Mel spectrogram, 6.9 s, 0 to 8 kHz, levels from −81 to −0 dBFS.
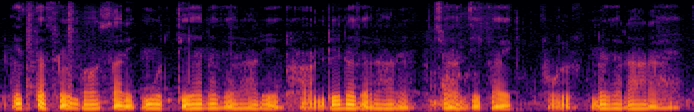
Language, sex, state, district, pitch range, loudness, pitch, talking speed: Hindi, male, Maharashtra, Dhule, 105-115 Hz, -21 LUFS, 110 Hz, 190 wpm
